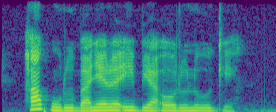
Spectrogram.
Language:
Igbo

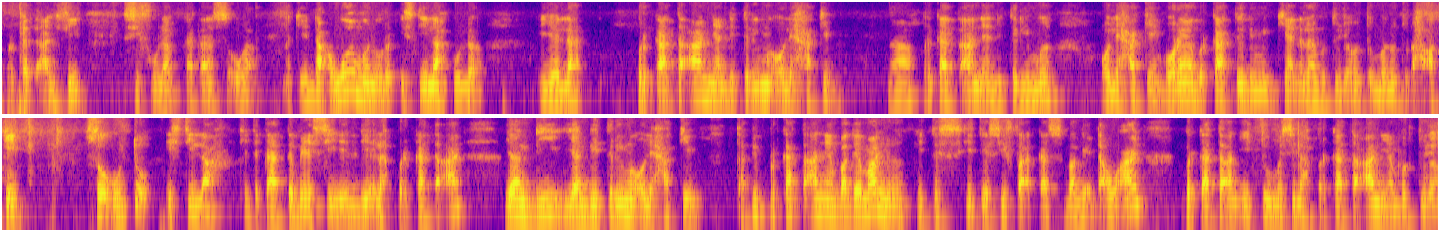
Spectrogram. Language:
Malay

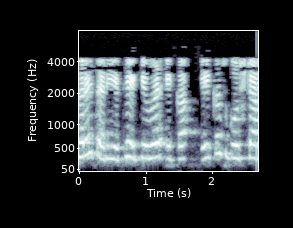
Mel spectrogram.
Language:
Marathi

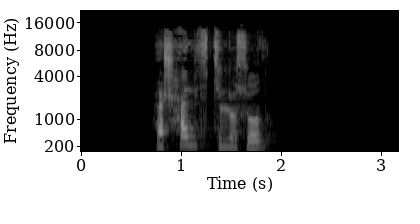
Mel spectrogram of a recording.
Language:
Kabyle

